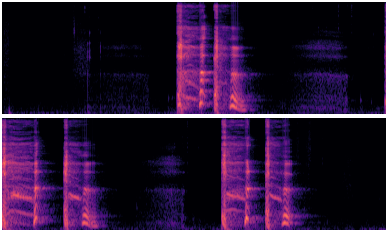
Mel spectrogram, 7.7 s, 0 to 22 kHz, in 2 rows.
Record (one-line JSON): {"three_cough_length": "7.7 s", "three_cough_amplitude": 9310, "three_cough_signal_mean_std_ratio": 0.33, "survey_phase": "beta (2021-08-13 to 2022-03-07)", "age": "45-64", "gender": "Female", "wearing_mask": "No", "symptom_runny_or_blocked_nose": true, "symptom_onset": "2 days", "smoker_status": "Ex-smoker", "respiratory_condition_asthma": false, "respiratory_condition_other": false, "recruitment_source": "REACT", "submission_delay": "1 day", "covid_test_result": "Negative", "covid_test_method": "RT-qPCR", "influenza_a_test_result": "Negative", "influenza_b_test_result": "Negative"}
